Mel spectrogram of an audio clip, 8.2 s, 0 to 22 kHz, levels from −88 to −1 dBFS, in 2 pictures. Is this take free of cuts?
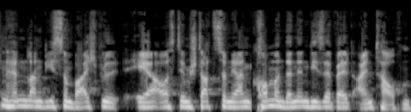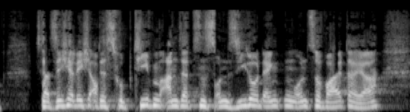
no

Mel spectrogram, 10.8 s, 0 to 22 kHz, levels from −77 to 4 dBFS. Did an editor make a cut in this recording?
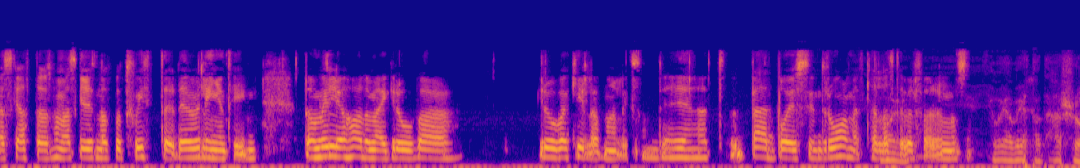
no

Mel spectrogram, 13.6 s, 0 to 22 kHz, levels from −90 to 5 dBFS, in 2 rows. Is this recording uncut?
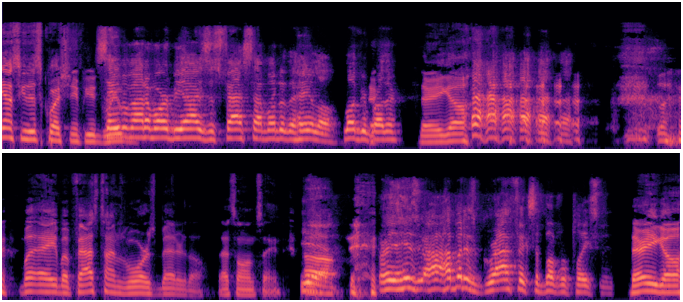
no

